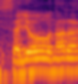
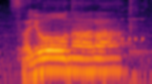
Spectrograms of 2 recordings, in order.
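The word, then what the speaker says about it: さよなら: Ah, on dit Sayonara comme ça? On dit pas Sayonara direct? C'est un O, un Yo, donc. Sayonara.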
